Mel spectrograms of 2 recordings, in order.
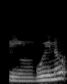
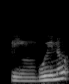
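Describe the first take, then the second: First: The u after the g is clearly sounded. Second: The u after the g is clearly sounded.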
